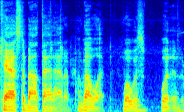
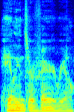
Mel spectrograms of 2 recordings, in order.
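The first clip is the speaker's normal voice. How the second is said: hushed, very quiet, soft-spoken murmur; 3 semitones lower, 10 dB quieter than usual. Imitating the guy who does Coast to Coast: soft-spoken impression. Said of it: "is real soft spoken. He's like, ... that's what he sounds like".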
